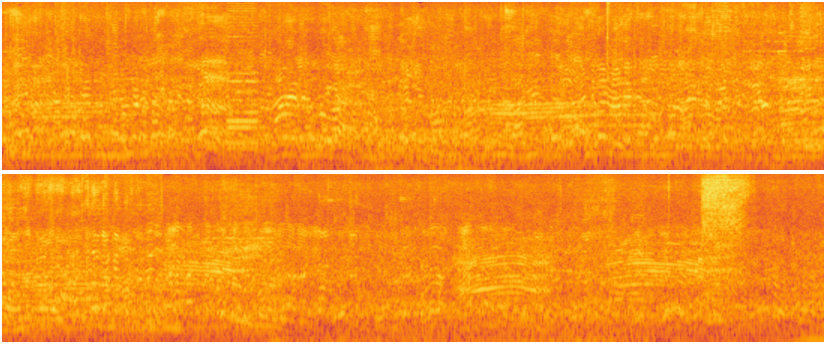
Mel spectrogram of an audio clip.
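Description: A large crowd of men chatters loudly outdoors.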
